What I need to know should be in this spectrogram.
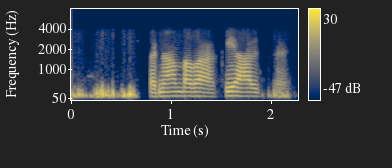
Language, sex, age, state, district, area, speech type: Maithili, male, 18-30, Bihar, Samastipur, urban, conversation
